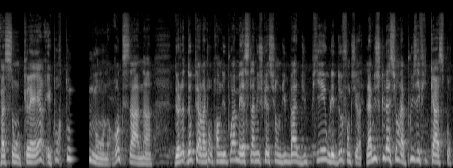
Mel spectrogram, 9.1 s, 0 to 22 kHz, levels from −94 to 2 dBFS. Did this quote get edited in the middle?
yes; 3 cuts; at 1.1 s, 4.1 s, 7.2 s

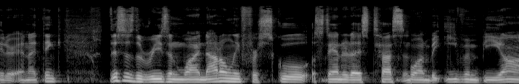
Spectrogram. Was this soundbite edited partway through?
yes; 1 cut; at 4.1 s

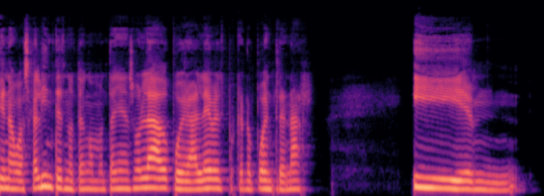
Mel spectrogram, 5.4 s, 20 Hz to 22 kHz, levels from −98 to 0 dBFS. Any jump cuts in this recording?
yes; 1 cut; at 1.7 s

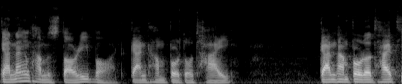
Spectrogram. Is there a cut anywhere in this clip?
no; 0 cuts

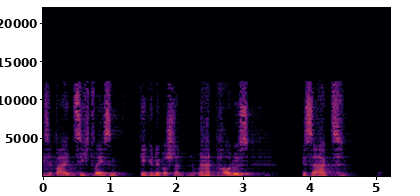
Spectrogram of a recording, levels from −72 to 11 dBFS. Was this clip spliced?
yes; 1 cut; at 2.3 s

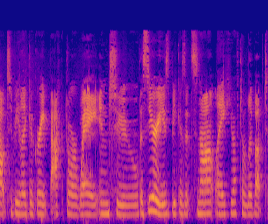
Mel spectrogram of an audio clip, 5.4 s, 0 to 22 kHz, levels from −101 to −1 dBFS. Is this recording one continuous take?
yes; 0 cuts

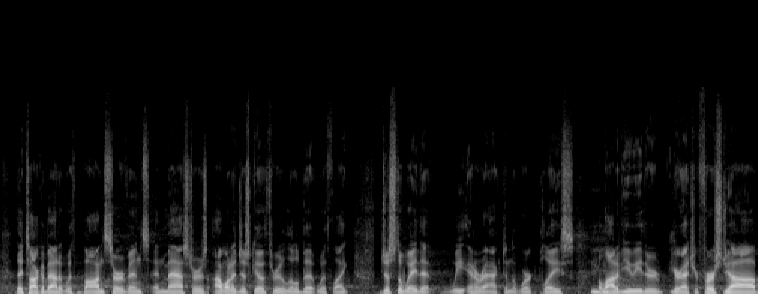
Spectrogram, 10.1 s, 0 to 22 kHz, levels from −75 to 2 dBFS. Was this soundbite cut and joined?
no; 0 cuts

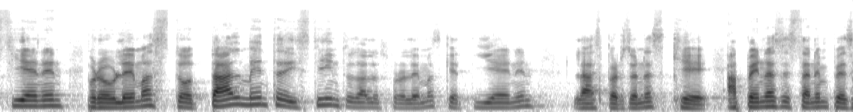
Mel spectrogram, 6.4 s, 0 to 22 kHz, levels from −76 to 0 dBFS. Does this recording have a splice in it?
no; 0 cuts

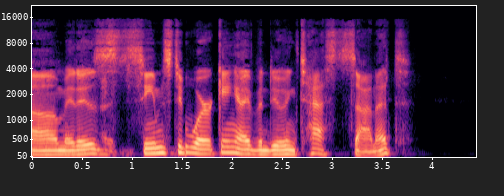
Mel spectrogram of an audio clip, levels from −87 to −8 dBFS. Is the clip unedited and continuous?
no; 2 cuts; at 1.5 s, 2.7 s

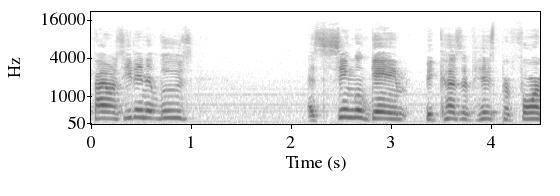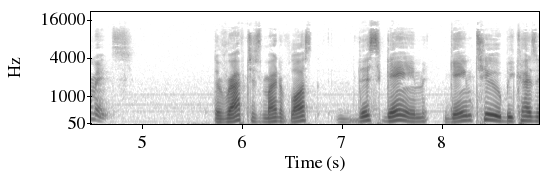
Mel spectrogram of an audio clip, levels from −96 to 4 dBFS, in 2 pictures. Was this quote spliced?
yes; 1 cut; at 3.2 s

